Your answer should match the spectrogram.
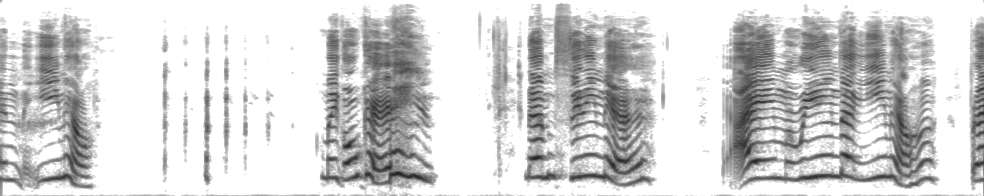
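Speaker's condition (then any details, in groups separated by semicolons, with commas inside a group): Cerebral palsy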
